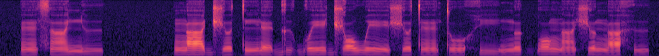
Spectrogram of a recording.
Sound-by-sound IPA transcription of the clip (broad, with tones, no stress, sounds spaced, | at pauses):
ɛ̃˨ s ã˧ ɲ ɨ˧ | ŋ a˦ d͡ʒ ə˧ t ĩ˧ ɾ ɛ˨ ɡ ɨ˦˨ ɡʷ eː˧ d͡ʒ ɔ˧ w eː˦˨ ʃ ə˧ t ɛ̃˨ t o˨ h iː˦˨ ŋ ə˦ ɡ͡b ɔ˦ ŋ ã˨ ʃ ə˦ ŋ a˨˦ h ɨ˧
